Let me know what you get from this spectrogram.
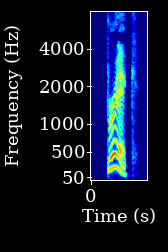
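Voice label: "brick", American English, male; everyone-can-use-english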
